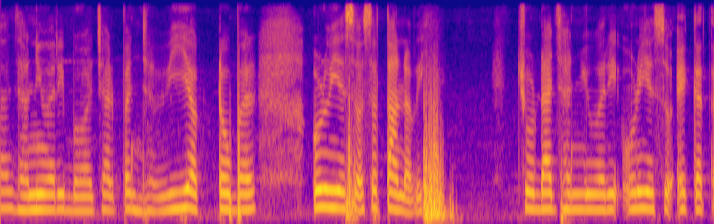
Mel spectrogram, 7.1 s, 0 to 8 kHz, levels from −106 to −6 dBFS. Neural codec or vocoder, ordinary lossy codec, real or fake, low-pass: none; none; real; 7.2 kHz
